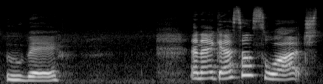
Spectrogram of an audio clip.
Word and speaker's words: ube: says u P but she said that it's pronounced ube and I guess I'll swatch the older ones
